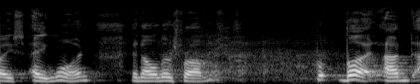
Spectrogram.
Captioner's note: audience laughing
